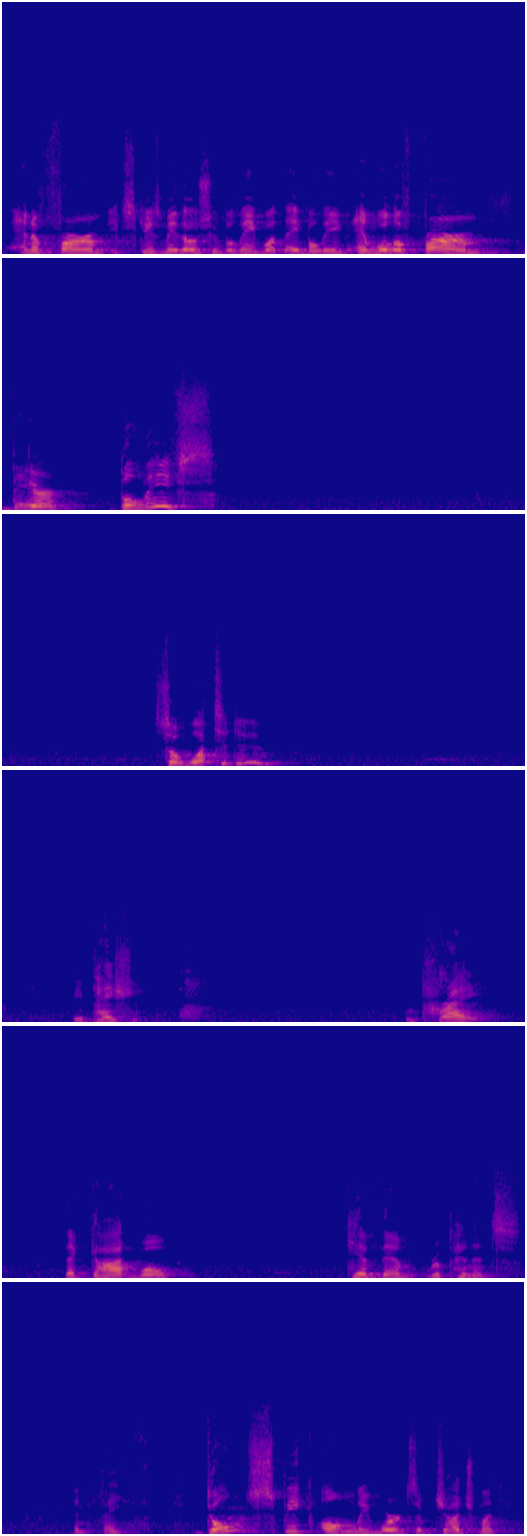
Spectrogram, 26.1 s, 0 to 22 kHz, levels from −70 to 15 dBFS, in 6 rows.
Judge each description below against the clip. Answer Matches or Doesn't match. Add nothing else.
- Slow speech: Matches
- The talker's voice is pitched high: Matches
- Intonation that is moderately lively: Matches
